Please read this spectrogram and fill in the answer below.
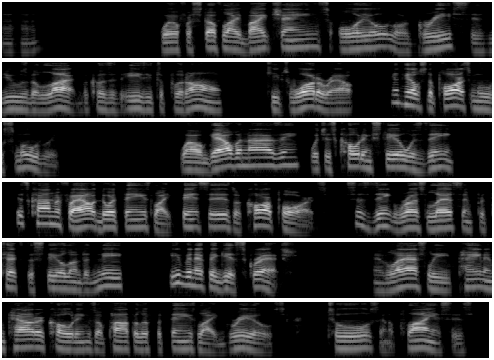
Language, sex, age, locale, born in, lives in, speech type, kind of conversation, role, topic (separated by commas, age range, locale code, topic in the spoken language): English, male, 35-39, en-US, United States, United States, read, expert-assistant, expert, Why do some metals rust while others don't?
